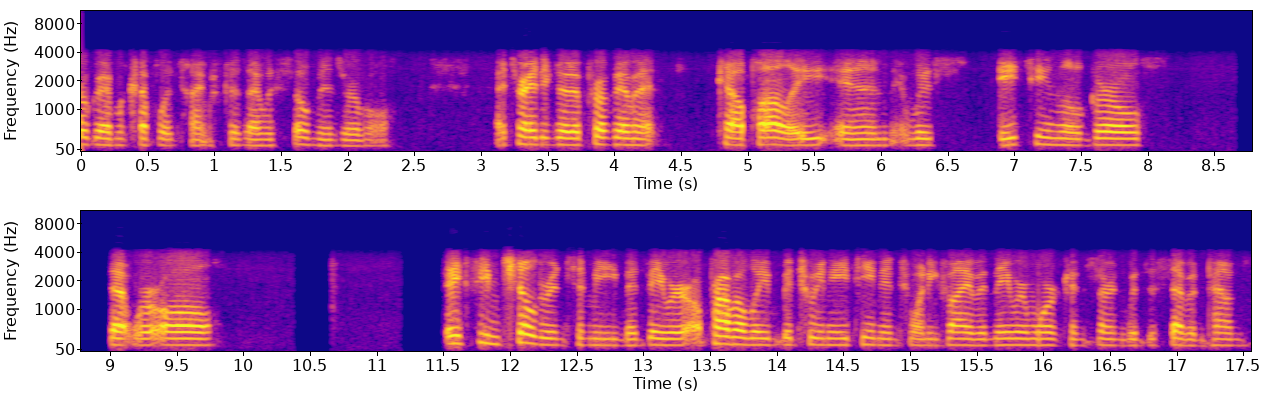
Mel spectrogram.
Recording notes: from the 100 Pounders Phone Meeting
